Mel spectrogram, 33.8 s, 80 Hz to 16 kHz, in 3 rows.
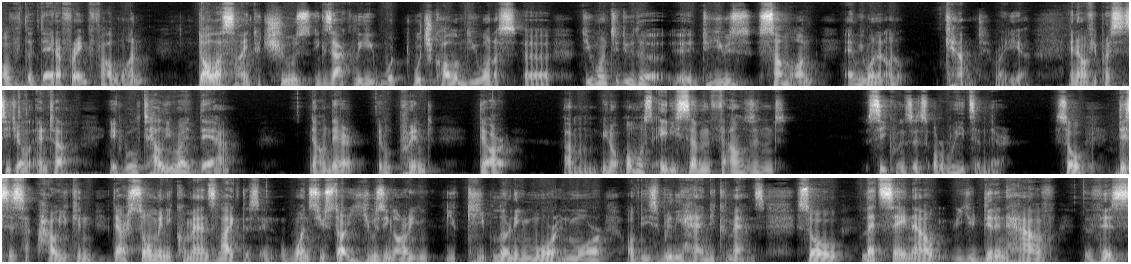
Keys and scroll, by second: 0.0-2.0 typing, 11.5 ctrl+Return.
